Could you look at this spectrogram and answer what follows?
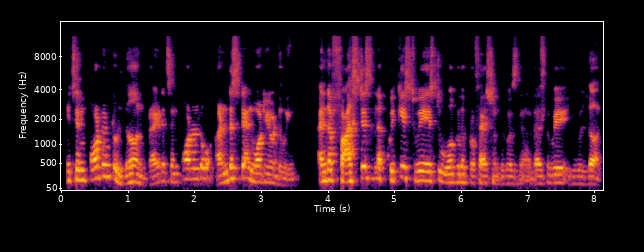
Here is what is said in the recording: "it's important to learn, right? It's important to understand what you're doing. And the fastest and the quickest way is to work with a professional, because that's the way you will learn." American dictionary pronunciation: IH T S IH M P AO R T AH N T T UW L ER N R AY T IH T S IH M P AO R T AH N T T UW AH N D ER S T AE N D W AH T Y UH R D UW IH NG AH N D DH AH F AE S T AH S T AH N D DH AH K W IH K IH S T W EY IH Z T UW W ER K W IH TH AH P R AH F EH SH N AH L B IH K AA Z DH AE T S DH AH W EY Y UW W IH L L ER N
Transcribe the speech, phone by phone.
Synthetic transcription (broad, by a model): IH T S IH M P AO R T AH N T T UW L ER N R AY T IH T S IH M P AO R T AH N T T UW AH N D ER S T AE N D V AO T Y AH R D UW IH NG AH N D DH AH F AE S T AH S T AH N D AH K W IH K IH S T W EY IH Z T UW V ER K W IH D AH P R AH F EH SH AH N B IH K AA Z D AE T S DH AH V EY Y UW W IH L L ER N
